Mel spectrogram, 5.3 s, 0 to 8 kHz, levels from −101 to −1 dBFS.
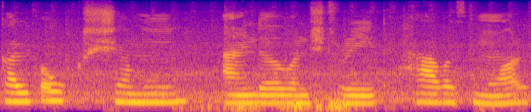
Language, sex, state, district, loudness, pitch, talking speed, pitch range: English, female, Andhra Pradesh, Sri Satya Sai, -17 LUFS, 180 Hz, 90 wpm, 165-195 Hz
